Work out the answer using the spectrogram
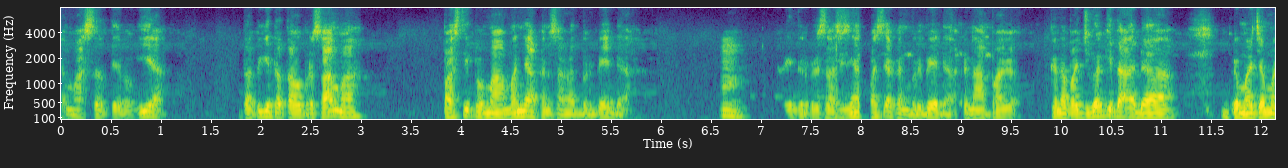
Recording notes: Tumoutou Imperium SDA Church Zoom Webinar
